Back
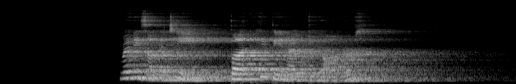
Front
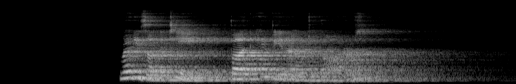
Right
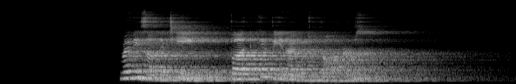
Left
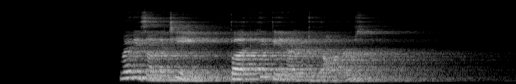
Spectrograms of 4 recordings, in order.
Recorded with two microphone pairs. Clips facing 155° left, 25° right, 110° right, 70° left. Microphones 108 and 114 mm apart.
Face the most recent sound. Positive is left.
turn(degrees=135)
